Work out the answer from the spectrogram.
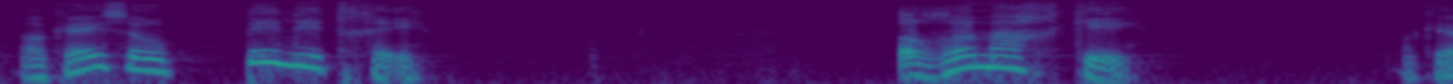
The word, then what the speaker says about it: remarquer: Okay, remember that when we've got this Q, and after that, well, vowel like here. Anyway, you've got to put this vowel U, even if you don't pronounce it. Okay, so it will go like que.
